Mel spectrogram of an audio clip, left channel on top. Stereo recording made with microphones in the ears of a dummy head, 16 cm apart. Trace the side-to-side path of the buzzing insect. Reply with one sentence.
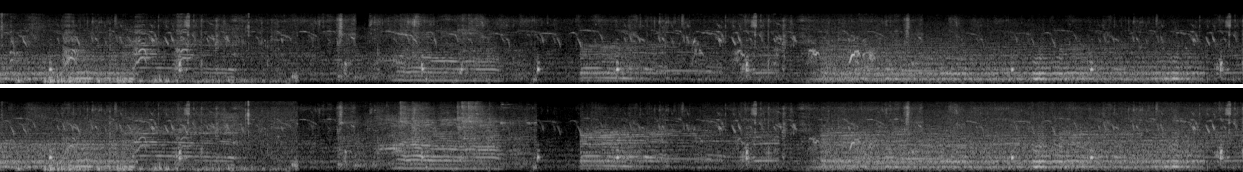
In this clip you hear the buzzing insect move from right to left and back again.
